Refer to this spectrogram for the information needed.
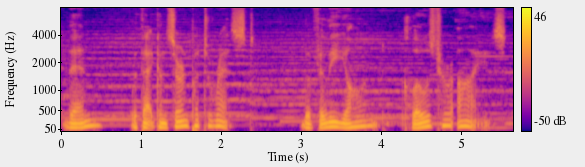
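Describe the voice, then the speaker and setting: A man narrating a dramatic fan fiction reading in a calm, measured way. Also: medium pitch. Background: faint music.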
